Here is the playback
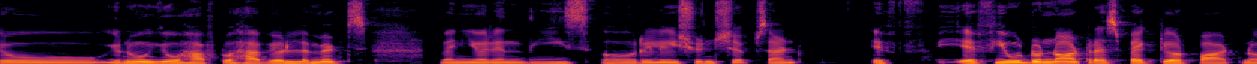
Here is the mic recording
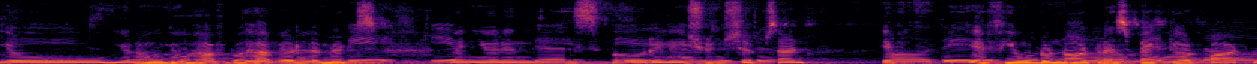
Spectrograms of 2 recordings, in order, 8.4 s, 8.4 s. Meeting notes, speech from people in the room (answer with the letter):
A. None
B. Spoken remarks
B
